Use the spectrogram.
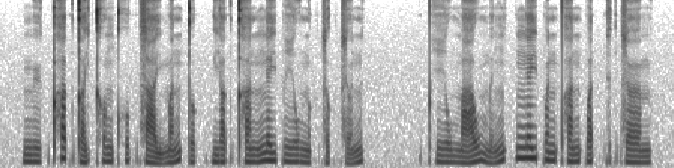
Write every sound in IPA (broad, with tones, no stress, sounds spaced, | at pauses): m yː˨ k̚ pʰ ɐ˥ k̚ t̪ ɐ˨˥ j kʰ ʊ˧ ŋ kʷʰ ɐ˧ k̚ s aː˨˩ j m ɐ˨˥ n t̪ ʊ˨˥ k̚ | j ɐ˨ k̚ t̪ʰ ɐ˨ n ŋ e˧ j p iː˨ w n̪ ʊ˨ k̚ s ʊ˨˥ k̚ s ɵ˨˥ n | pʰ iː˨ w m aː˨˥ w m ɪ˨˥ ŋ | ŋ e˥ j p ɵ˧ n pʰ ɐ˨˧ n p ɐ˨˥ t̚ k ɪ˨ k̚ t͡s œː˧ m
